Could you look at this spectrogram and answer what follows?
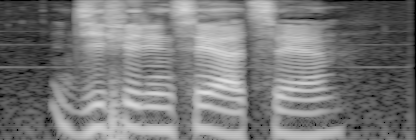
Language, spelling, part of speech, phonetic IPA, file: Russian, дифференциация, noun, [dʲɪfʲɪrʲɪnt͡sɨˈat͡sɨjə], Ru-дифференциация.ogg
- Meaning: differentiation, differentiating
